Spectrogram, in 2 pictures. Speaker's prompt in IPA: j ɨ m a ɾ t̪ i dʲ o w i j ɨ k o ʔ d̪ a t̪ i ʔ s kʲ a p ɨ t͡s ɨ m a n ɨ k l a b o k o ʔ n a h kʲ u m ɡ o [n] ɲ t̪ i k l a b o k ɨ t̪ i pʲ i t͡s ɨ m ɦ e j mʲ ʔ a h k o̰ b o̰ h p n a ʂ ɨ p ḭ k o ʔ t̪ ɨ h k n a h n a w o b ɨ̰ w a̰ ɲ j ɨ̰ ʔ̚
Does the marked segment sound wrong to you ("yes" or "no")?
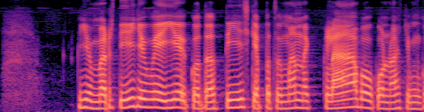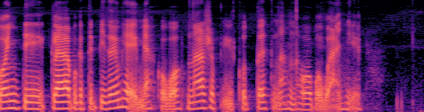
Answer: yes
